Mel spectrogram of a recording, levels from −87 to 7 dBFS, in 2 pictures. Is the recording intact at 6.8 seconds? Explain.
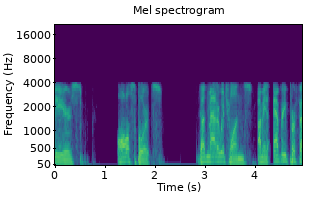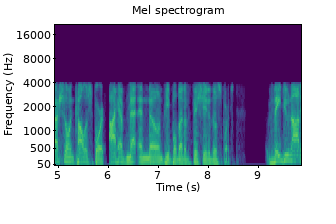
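No, at 6.8 seconds you're hearing the RealAudio 14.4 codec, and it runs through the whole clip. The heavy squeeze, which fits an 8 kbit/s dial-up-era coder, leaves nothing above 3.8 kHz, so the speech sounds muffled and gargly there.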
